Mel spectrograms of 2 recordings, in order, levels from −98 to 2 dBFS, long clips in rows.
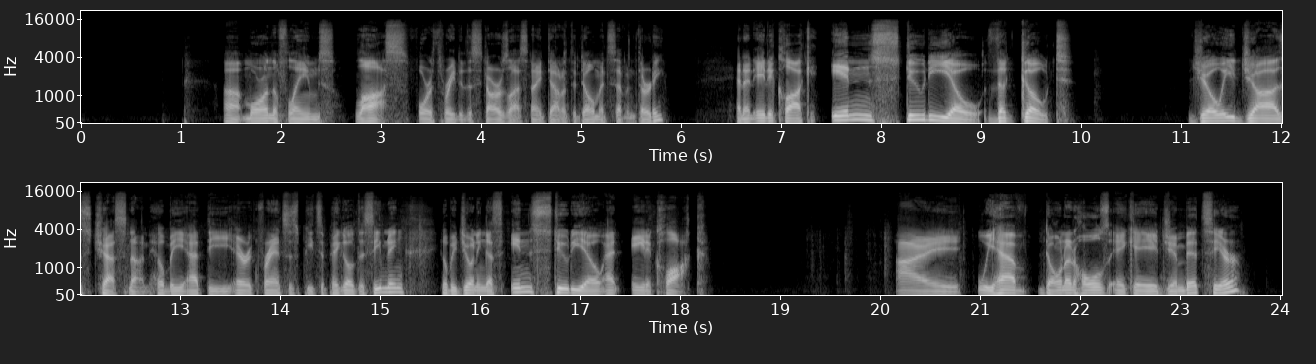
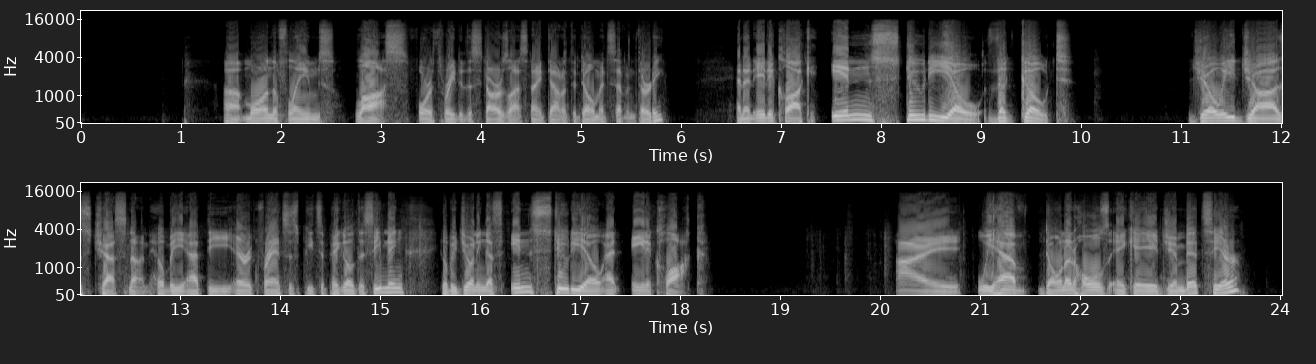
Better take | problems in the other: first | distortion; slight; 3% of the sound clipped

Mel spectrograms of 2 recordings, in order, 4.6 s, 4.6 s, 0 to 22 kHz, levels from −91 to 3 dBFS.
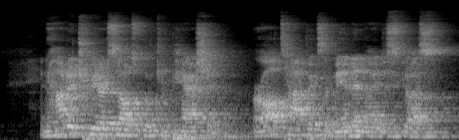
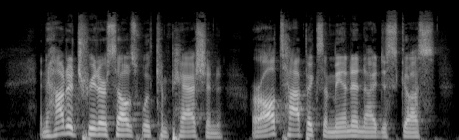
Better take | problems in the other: second | off-mic speech; far // room echo; noticeable; dies away in 0.9 s

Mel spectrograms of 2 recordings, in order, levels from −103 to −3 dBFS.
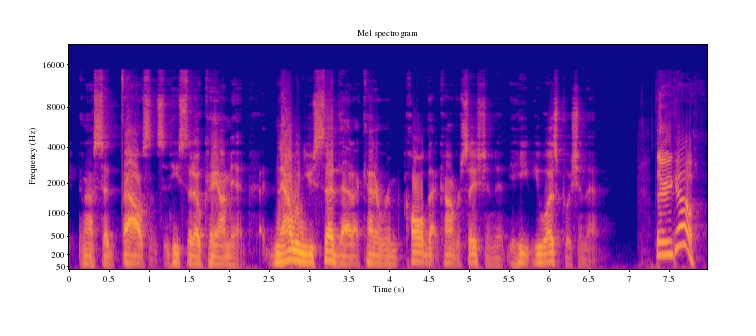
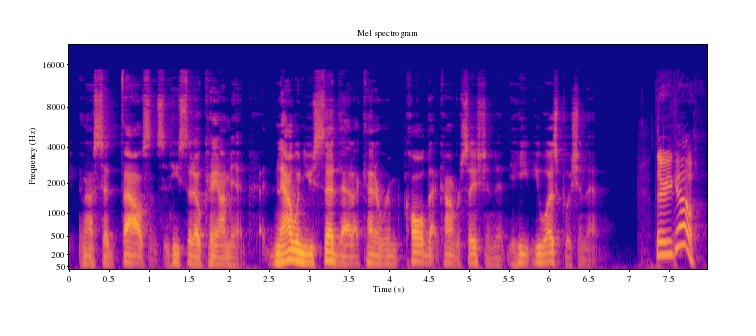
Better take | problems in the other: second | distortion; slight; 10 dB below the speech

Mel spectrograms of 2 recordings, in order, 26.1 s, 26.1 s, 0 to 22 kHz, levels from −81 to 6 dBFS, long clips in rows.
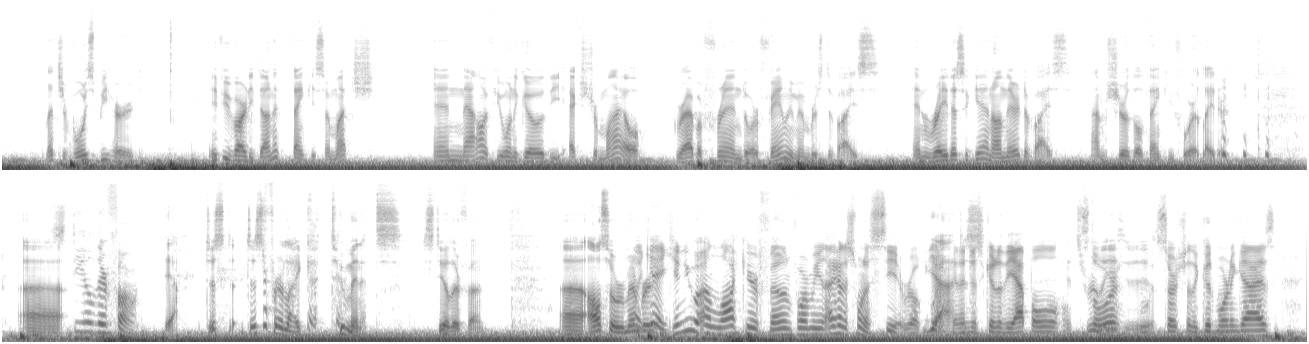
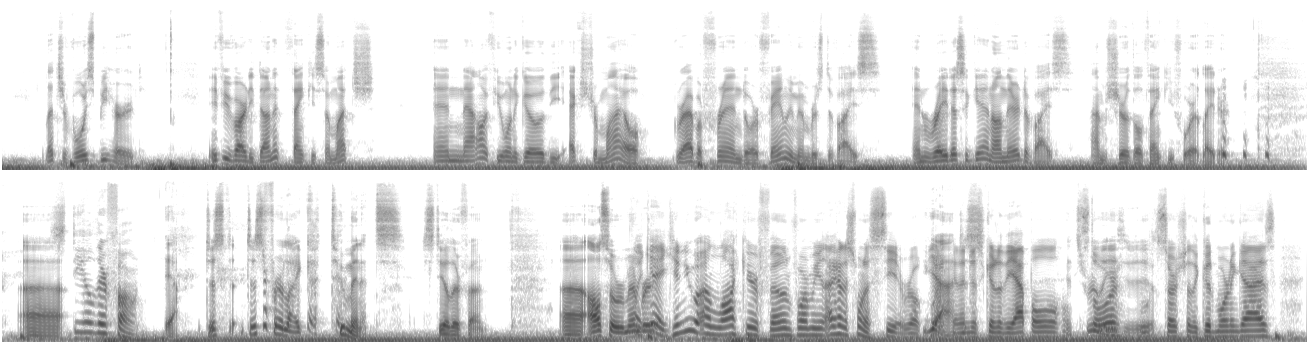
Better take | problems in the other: second | low rumble; loud; throughout; 7 dB below the speech; faint in the second

